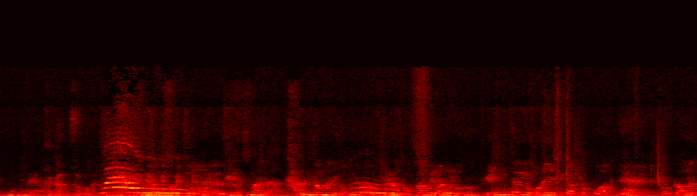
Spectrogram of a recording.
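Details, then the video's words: One of a shed cat family that has come into the house gives a clear, drawn-out, falling meow, followed by shorter mews while human voices talk alongside. "창고 고양이 가족^^ / 집안으로 들어온 고양이들 ^^"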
